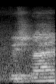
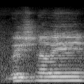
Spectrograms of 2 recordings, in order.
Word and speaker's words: विष्णवे: समझदार आदमी ने ठीक कराया है, नहीं ऐसे नहीं बोलते, विष्णाय नमः नहीं बोलते, विष्णवे नमः ऐसे बोलो, विष्णवे नमः सही उच्चारण ये है।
